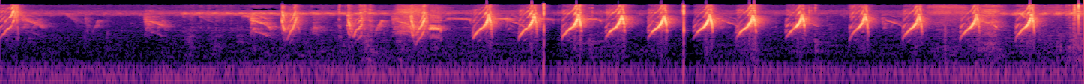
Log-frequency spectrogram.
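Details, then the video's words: Bar-winged prinia singing to lure other prinias into calling back: scattered high chips build into a regular, loud series of sharp, downward-slurred notes repeated roughly three times a second. "ASLINYA CIBLEK GACOR BIKIN CIBLEK LAIN MERESPON, Pancingan ciblek agar bunyi|| suara ciblek"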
